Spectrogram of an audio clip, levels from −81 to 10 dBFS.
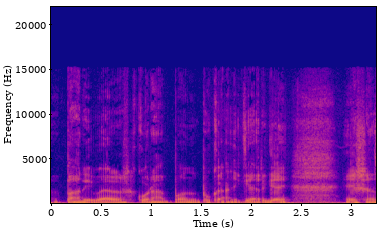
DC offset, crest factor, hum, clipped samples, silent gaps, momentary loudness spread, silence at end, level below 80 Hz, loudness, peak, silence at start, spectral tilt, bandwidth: under 0.1%; 14 dB; none; under 0.1%; none; 4 LU; 0 s; -30 dBFS; -24 LUFS; -10 dBFS; 0 s; -5 dB/octave; 15.5 kHz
